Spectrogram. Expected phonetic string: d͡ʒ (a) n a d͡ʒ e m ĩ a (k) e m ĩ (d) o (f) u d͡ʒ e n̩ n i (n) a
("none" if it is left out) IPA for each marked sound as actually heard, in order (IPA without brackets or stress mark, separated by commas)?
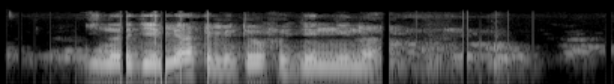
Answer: i, k, t, f, n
